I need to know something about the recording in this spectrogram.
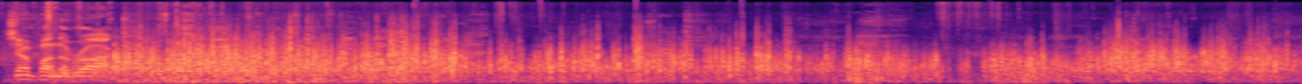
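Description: A dog's paws patter on gravel.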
